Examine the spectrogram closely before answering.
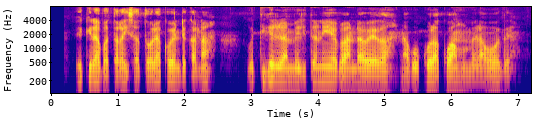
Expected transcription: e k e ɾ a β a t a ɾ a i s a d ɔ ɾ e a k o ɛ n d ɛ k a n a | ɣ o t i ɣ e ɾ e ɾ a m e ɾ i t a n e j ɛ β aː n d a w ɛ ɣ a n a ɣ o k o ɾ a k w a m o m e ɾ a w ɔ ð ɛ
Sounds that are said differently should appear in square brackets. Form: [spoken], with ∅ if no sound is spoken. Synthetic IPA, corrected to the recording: e k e ɾ a β a t a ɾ a i s a [t] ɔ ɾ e a k o ɛ n d ɛ k a n a | ɣ o t i ɣ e ɾ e ɾ a m e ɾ i t a n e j ɛ β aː n d a w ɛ ɣ a n a ɣ o k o ɾ a k w a m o m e ɾ a w ɔ ð ɛ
